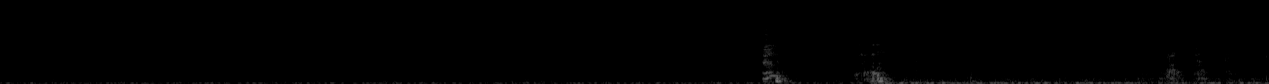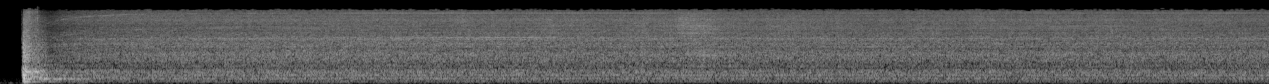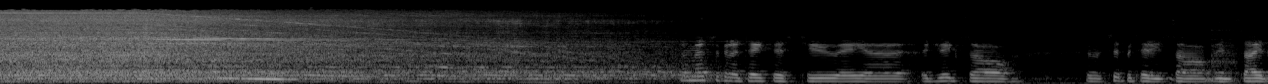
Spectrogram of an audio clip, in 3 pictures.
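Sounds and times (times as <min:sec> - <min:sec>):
table saw whining: 0:12.9 - 0:32.5.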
